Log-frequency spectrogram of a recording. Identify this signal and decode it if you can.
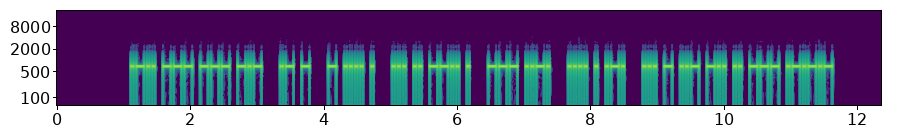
Morse code, heard as a keyed tone, about 30 wpm, 700 Hz. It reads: LOOK AT THE SIZE OF HER STUDIO.
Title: Sentences from Top 1200 Words 30wpm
